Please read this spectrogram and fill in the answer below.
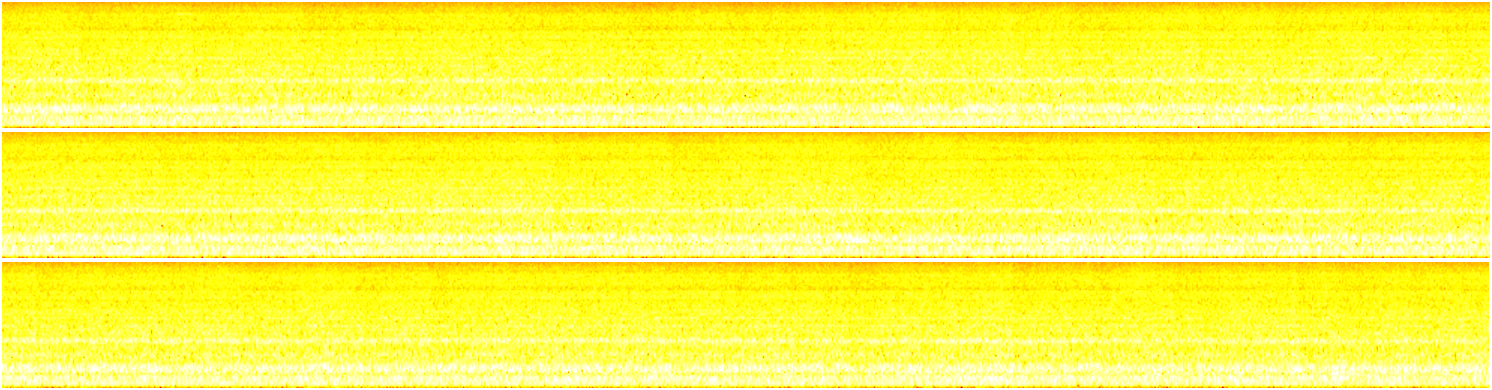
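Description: Single-engine light aircraft's engine and propeller droning steadily, heard from inside the cockpit: an even, unchanging hum with no change in pitch.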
